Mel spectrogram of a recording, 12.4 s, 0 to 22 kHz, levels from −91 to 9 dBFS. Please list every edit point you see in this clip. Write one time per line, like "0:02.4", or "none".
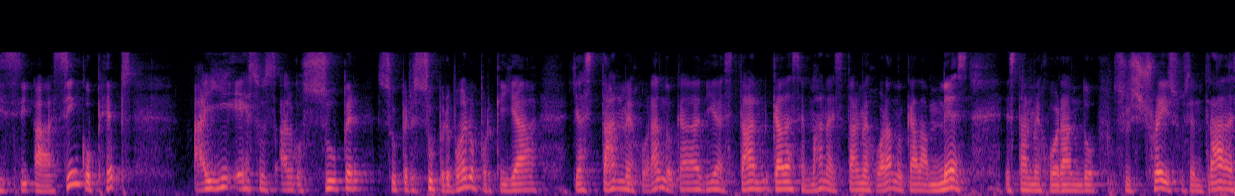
none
